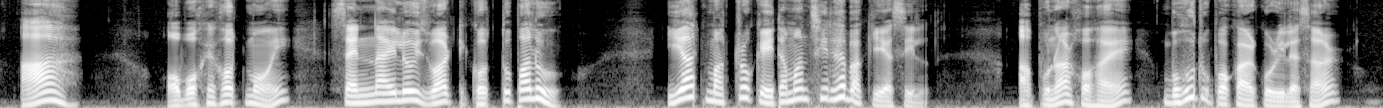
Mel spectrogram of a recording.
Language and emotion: Assamese, surprised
